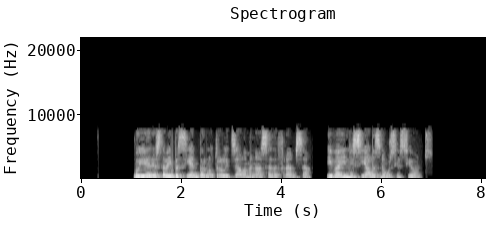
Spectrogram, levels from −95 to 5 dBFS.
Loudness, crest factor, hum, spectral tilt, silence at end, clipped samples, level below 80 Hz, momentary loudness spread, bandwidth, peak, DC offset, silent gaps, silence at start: -16 LUFS; 16 dB; none; -3.5 dB/octave; 1.1 s; under 0.1%; -58 dBFS; 13 LU; 8.2 kHz; -2 dBFS; under 0.1%; 4.63-4.90 s; 1.05 s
